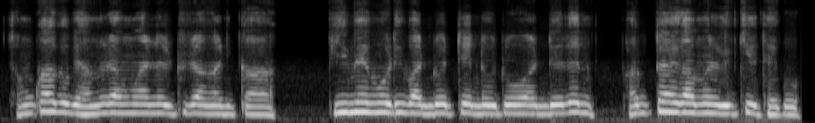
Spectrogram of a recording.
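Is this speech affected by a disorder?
Yes: brain lesion disability.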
